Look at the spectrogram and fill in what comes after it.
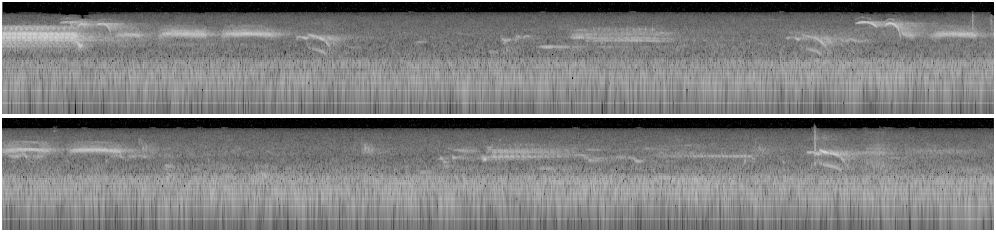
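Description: Small songbirds chirping and calling: short trilled phrases and quick falling notes every second or so, over a steady soft hiss of outdoor background noise.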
